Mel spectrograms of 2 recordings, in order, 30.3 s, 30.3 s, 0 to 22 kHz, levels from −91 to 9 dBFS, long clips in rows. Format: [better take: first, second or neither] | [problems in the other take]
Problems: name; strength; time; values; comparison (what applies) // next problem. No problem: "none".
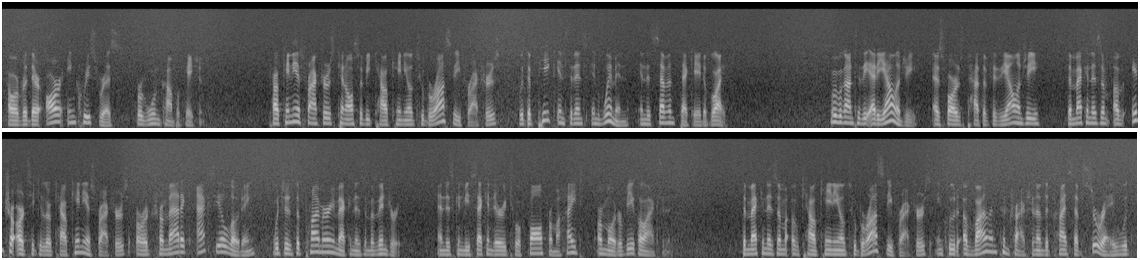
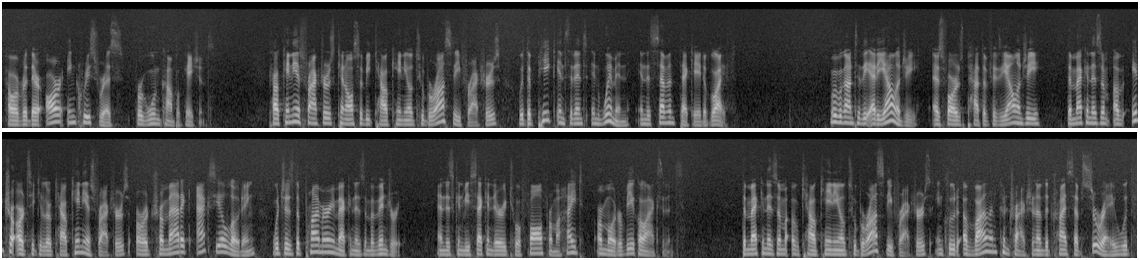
second | hiss; loud; throughout; 9 dB below the speech; faint in the second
